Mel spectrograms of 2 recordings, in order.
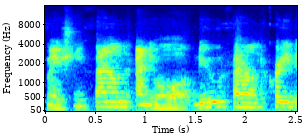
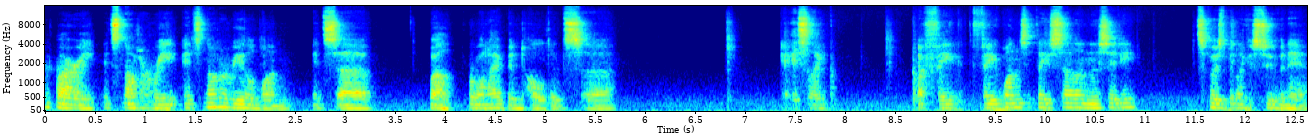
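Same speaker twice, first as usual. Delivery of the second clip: soft, hushed half-whisper, close to an ear; 6 dB quieter than usual. Narrator voices Sabrina half-whispering in Scoria's ear as a player listens, Sabrina half-whispering. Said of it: "as Sabrina whispers in Scoria's ear".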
